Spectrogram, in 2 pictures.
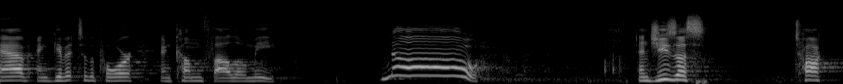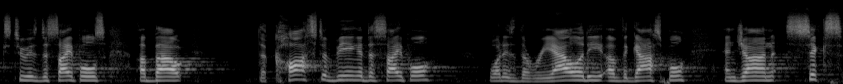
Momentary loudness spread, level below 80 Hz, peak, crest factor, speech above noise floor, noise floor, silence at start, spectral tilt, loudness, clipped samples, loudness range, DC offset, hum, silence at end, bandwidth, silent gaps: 17 LU; -74 dBFS; -14 dBFS; 20 dB; 42 dB; -73 dBFS; 0 s; -3 dB/octave; -31 LUFS; under 0.1%; 5 LU; under 0.1%; none; 0 s; 15.5 kHz; none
